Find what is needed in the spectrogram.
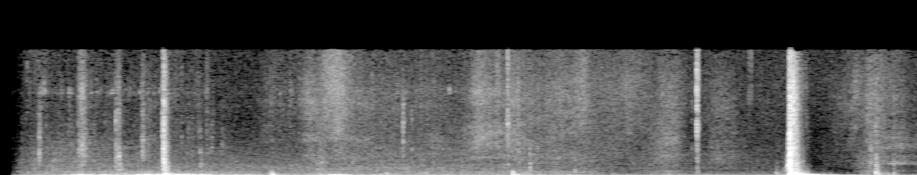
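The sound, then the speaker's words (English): Someone gets into a car to drive, with soft rustling movement, faint jangling and scattered clicks inside the vehicle, and a sharp heavy thud near the end. “The steering wheel's on the wrong side here. Alright. First time driving on the right side.”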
